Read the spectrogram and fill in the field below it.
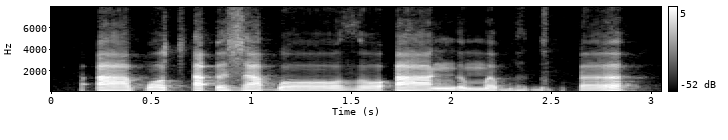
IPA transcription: ʔ aː p ɔ t͡sʼ a ʔ ə z a ɓ ɔː ð ɔ ʔ aː ŋ ə m ɐ bʱ ə ɡ ɐ p ʔ ɐ

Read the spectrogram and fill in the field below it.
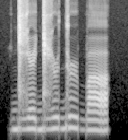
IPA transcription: d͡ʑ e d͡ʑ ʉ d ʉ b a

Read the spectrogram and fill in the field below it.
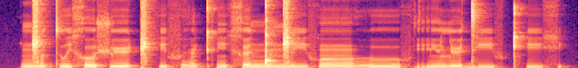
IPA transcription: ŋ͡ǁ ə tʷ i x o ʃ ʏː ǁʰ i f ɦ ə̃ kʼ ĩ x ə ŋ͡ǃ ə̃ ŋ͡ǁ iː f õː ɦ uː f rʲ ũ l ʏ d iː f kʰ i x

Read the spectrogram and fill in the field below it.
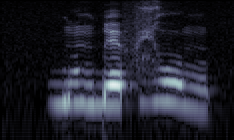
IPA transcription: ɡ͡b õ ɡ͡b ɛ f ʑ oː ŋ

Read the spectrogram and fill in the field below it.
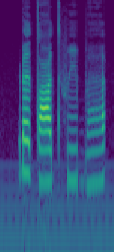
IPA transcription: ɽ ɛ t ʕ ɪ t f i b æ̤

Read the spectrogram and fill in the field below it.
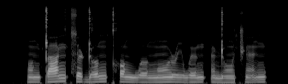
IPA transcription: õ ŋ ʈ a ŋ t͡s ø ɖ ɤ ŋ kʰ ɔ ŋ w ɤ ŋ õ ɹ i w ø ŋ ʔ ɛ̃ ɖ õ t͡ʃ ɛ̃ ŋ

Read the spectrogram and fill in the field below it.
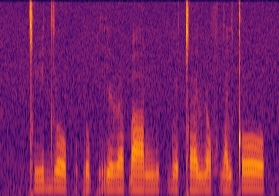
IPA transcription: ǀ i dʲ o p | ɾ u p rʲ e ɭ ɜ ɓ a ŋ͡m i p ɡ͡b ɘ ǀ ɜ lʲ ɳ ɔ f ɡ a lʲ ǃ o

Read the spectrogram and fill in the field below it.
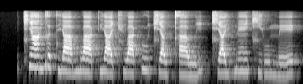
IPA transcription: t͡ɕ ã˦ ɡ ə˥˧ t̪ j a˨˩ m w a˨˩ k j a˨˩ t͡ɕ w a˨˩ k u˧ t͡ɕ a˨˩ w kʰ a˨˩ w i˦ ʔ t͡ɕ a˧ j b ẽ˦ t͡ɕ j u˧ m e˨˦

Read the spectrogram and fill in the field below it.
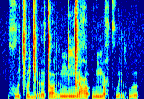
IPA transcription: xʷ ɤ cʰ ɤ ɟ ɘ r ɤ t ɒ r u ŋ u ŋ͡ǀ ɘ ʕ ɔ ʔ u ɲ u ħ kʷʰ ɘ r kʷ ɤ

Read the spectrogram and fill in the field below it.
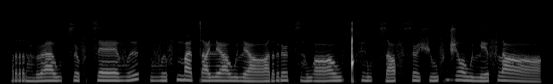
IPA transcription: r ɑ̤ ɭ aː w t͡s ə˞ f t͡s ɛː v ɘ | v ɘ f m a t ɑ lʲ ɑː w lʲ ɑː r ə˞ t͡s ɑ̤ w ɑː w ǃʰ ɛ̤ w t͡s ɑ f s ə˞ ʃ u f d͡ʒ ɔː w lʲ ɛ f l ɑː

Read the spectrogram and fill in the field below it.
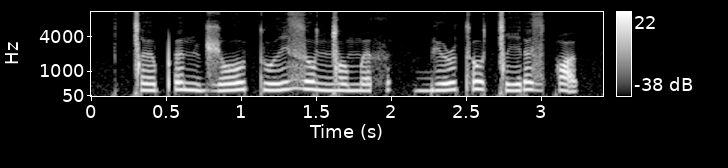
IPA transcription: ǀ ɘ pʼ ɘ n d͡ʒ o tʷ ɯ i̯ z o ŋ͡ǀ o m ɘ θ | bʲ ɯ ɹ tʼ o ǀ i ɾ ɘ z qʷ ɯ

